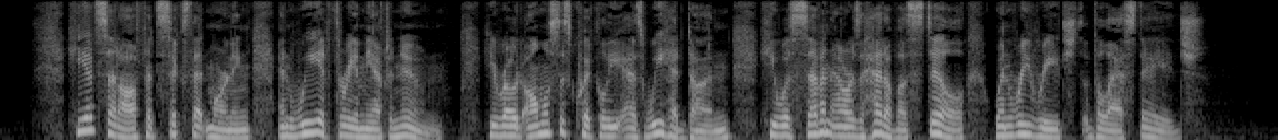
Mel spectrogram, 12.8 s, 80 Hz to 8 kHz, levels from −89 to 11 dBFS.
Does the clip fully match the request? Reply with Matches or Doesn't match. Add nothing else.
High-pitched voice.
Doesn't match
